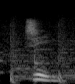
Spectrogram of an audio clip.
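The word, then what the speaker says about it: 人: nacionalidad que nosotros tenemos va a cambiar su pronunciación ya no va a ser hito sino que va a ser jin entonces me quisco jin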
